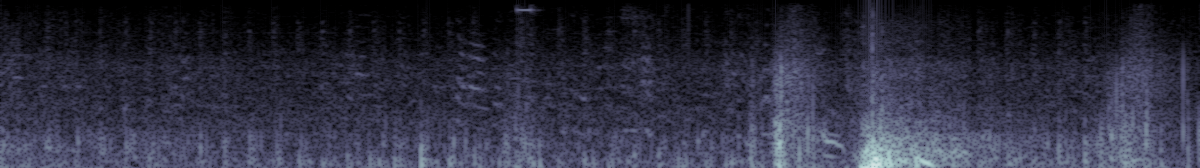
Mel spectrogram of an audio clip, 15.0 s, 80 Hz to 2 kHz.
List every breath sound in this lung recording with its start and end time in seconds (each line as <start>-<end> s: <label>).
9.62-10.56 s: inhalation
10.28-10.56 s: wheeze
10.77-12.22 s: exhalation
11.22-11.79 s: wheeze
